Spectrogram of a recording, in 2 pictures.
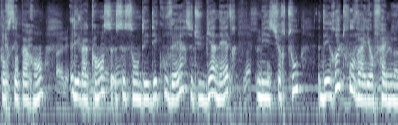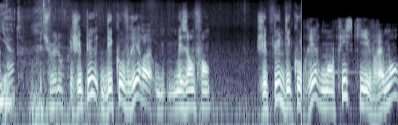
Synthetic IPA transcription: puʁsepaʁɑ̃levakɑ̃sːəsɔ̃d̪ed̪ekuvɛʁt̪d̪ybjɛ̃nɛt̪χmɛsyʁt̪ud̪eʁət̪χuvajɑ̃famij | ʒepyd̪ekuvʁiʁmezɑ̃fɑ̃ | ʒepyd̪ekuvʁiʁmɔ̃fiskʲiɛvʁɛmɑ̃

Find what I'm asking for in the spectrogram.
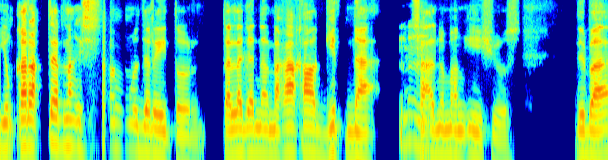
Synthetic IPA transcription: jʊŋkɐɾak̚t̪ɛɾnɐŋɪsaŋmod̪ɛɾɛjt̪oɾt̪ɐlɐɡanɐmɐkaːkɐɡɪt̪̚naʔ | sɐɐnʊmaŋʔiːʃʊs | d̪ɪba

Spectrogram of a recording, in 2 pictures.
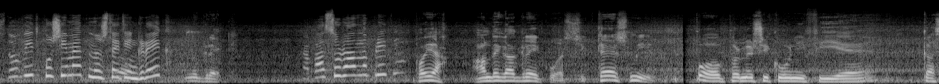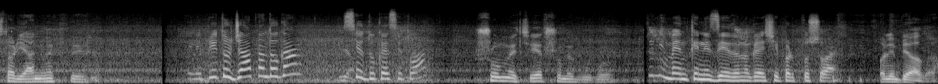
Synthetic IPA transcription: d͡ʒd̪ɔvit̪puʃimɛt̪nəʃt̪ɛt̪inɡɾɛknəɡɾɛk | kapasuɾaðnəpɾit̪ipɔja | and̪ɛɡaɡɾɛkua̰ʃsḭt̪ɛʃmipɔpəɾmɛʃikunifiɛ | kast̪ɔɾjanɛmɛkθy | kɛnipɾit̪uɾd͡ʑat̪nəd̪ɔɡansid̪ukɛsit̪uat̪ | ʃumːɛt͡ɕɛtʃumːɛbukuɾ | siliɱvɛnd̪̚kɛnizɛðuɾnəɡɾɛt͡ɕipəɾt̪ə̥puʃuaɾɔlimpija̰ða̰

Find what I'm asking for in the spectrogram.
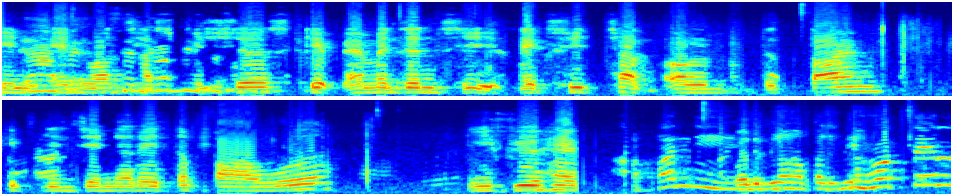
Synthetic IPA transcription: inɛnwãnsaspiʃəskɛpɛməd͡ʒənsiɛksit͡ʃat̪ɔldət̪ajmkip̚did͡ʒɛnəɾet̪əpawə | ifjuɦɛ | padəbilaŋapadubiɦot̪ɛl

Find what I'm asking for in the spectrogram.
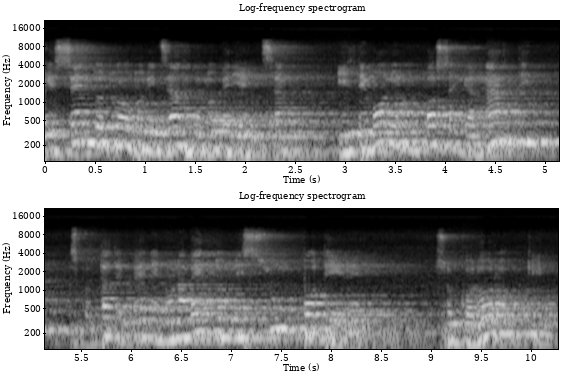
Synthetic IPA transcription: sːɛnd̪ot̪uawt̪oɾid̪zːaːt̪okolːobed̪jɛnt̪sa | ild̪emɔːnjonompɔsːaiŋɡanːart̪iaskolt̪aːt̪ebɛːnenonavɛnd̪onesːumpot̪ɛːɾḛ | sukːoloːɾok̟ɪ

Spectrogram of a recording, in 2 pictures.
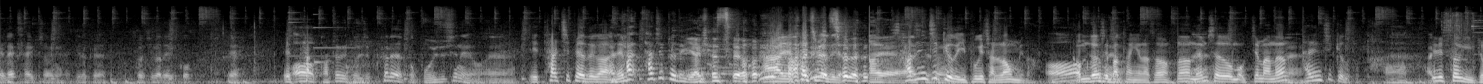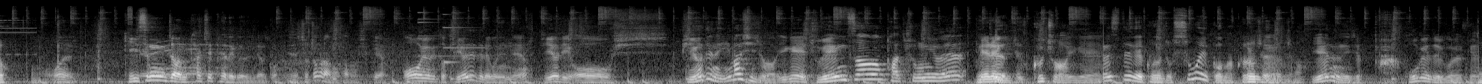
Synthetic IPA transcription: ɾeks͈ʰaik̚t͡ɕ͈ʌŋeiɾʌkʰe̞sʌɭɕʰiɡadeit̚k͈o | je̞ | jeakap̚t͡ɕ͈ʌŋit͈oid͡ʑekʰɯɾe̞t͈opojed͡ʑuɕʰine̞̰jo̰jḛitʰaɭt͡ɕʰipʰe̞dɯɡanetʰaɭt͡ɕʰipʰedɯiaɡies͈ʌjoajetʰaɭt͡ɕʰipʰedɯjesʰad͡ʑint͡ɕʰik͈jodoip͈ʰːuɡet͡ɕaɭːaomɲidakʌmd͡ʑʌŋɕ̬ʰikp͈ːatʰaŋiɾasʰʌnɯnːemsʰedomʌk̚t͡ɕ͈imanɯnsʰad͡ʑint͡ɕʰik͈jodot͡ɕotʰḁiɭs͈ʌɡiːd͡ʑo | onɯɭ | kisʰɯŋd͡ʑʌntʰaɭt͡ɕʰipʰedeɡʌdɯɲok͈o̰id͡ʑet͡ɕʌt͡ɕ͈oɡɯɾamokaboɕʰi̥p̚k͈ʰejo̰ʌjʌɡit͈opijʌɾidɯɾeɡoɲinːejopiʌɾiʌɕ | pijʌdenɯnimaɕʰid͡ʑo̰iɡe̞t͡ɕuɦeŋs͈ʌŋpat͡ɕʰuŋiueeɾd͡ʑkɯt͡ɕʰoiɡe̞es͈ʰɯtʰeɡekɯnɯnt͡ɕomsʰumoit̚k͈oma̰k͈ɯɾʌneooienɯnid͡ʑe̞pkoɡedɯɭɡoiɾʌkʰḛ

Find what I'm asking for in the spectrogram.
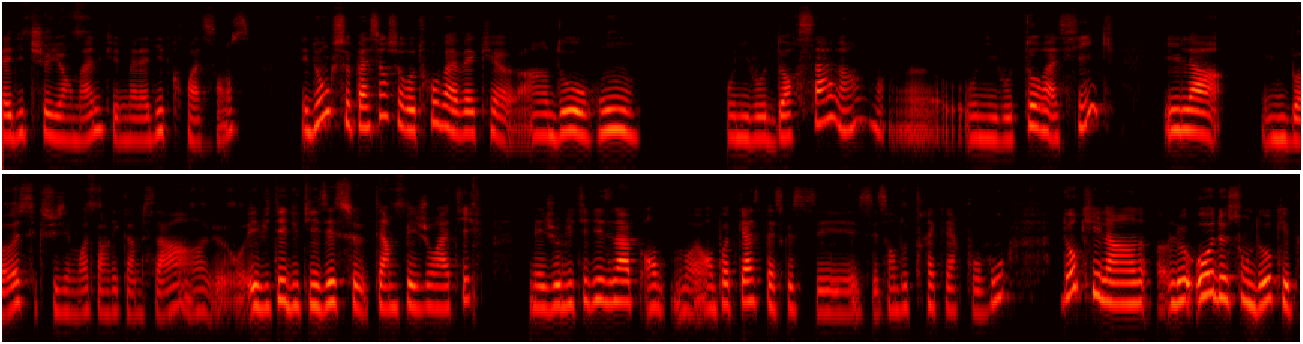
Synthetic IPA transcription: ad̪id̪əʃœjɔʁmankʲɛynmalad̪id̪əkχwasɑ̰̃s | ed̪ɔ̃ksəpasjɑ̃səʁət̪χuvavɛkʰø̰ɛ̃d̪oʁɔ̃ | onivod̪ɔʁsalɛ̃ø̰onivot̪ɔʁasik | ila | ynbɔsɛkskʲyzemwad̪əpaʁlekɔmsaɛ̰̃evit̪ed̪yt̪ilizesət̪ɛʁmpeʒɔʁat̪ʰif | mɛʒəlyt̪ilizlaɑ̰̃ɑ̃pɔd̪̚kast̪̚paʁsə̥kəsɛsɛsɑ̃d̪ut̪ːχɛklɛʁpuʁvu | d̪ɔ̃kʰilaɛ̃ləʔod̪əsɔ̃d̪okʲɛp

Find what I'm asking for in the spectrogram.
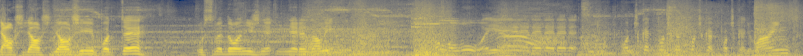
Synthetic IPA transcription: ɟalʃiːɟalʃiːɟalʃiːpɔc̚ːɛ | uʃsmɛd̪ɔɲid͡ʒɲɛɲɛɾɛzali | olouɛɛɛɾɛɾɛɾɛɾɛɾɛpɔt͡ʃkac̚pɔt͡ʃkac̚pɔt͡ʃkac̚pɔt͡ʃkacʋajnt̪

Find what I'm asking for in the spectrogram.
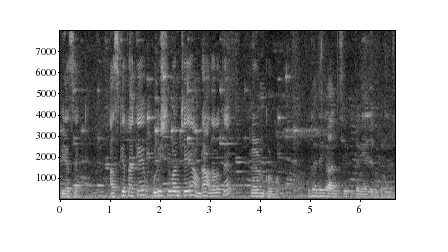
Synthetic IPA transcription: pieseʈ | ad͡ʑket̪akepuliʃːimant͡ɕejeamɾaad̪alot̪e | pɾeɾonkoɾbo | kut̪ʰajt̪ekeant͡ɕʰekut̪anijed͡ʑabekona

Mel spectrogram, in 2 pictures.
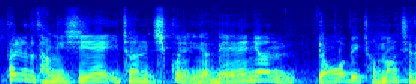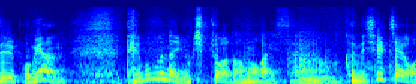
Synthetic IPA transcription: i̥pʰːaɭɲʌndotaŋɕʰieit͡ɕʰʌnɕʰi̥p̚k͈uɲʌniʌne̞ɲʌn | jʌŋʌbik̚t͡ɕʌnmaŋt͡ɕʰidɯɾɯɭpomjʌnte̞bubundajuk̚ɕ͈ʰi̥p̚t͡ɕ͈oɡanʌmʌɡais͈ʌ̰jo̰kɯnde̞ɕʰiɭt͡ɕ͈e̞ɡaʌ

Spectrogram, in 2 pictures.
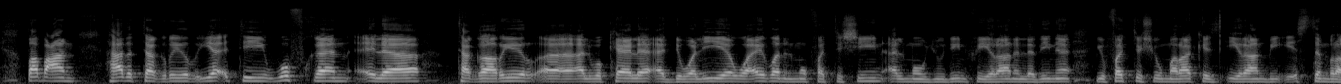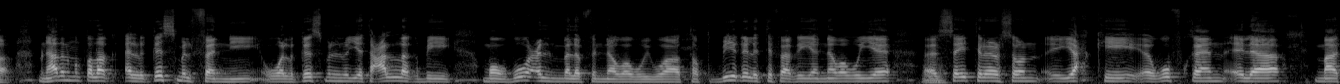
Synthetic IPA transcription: t̪ˤɑbʕɑn | haːðat̪ːaɣɾiːɾjaʔt̪iwɪfqɑnʔɪla | t̪aqaːɾiːɾɪlwɪkʰaːlaʔɪd̪ːʊwalɪjːawɪʔɑjðˤɑnɪlmʊfat̪ːɪʃiːnɪ̰lmowd͡ʒuːd̪iːnfiʔiːɾɑːnalːaðiːnajʊfat̪ːɪʃumɑɾˤɑːkɪzʔiːɾɑːnbiɪst̪ɪmɾɑ̰ːɾˤmɪnhaːðalmʊnt̪ˤɑlɑqɪlqɪsmɪlfanːiwɪlqɪsmɪjɪt̪aʕalːɑqbɪmowðˤuːʕɪlmalafːɪnːawawiwɪt̪ːɑt̪ˤbiːqɪlʔɪt̪ːɪfaːqɪjːanːawawɪjːa | sːejːd̪t̪ɪlaɾsonjaħkʰiwɪfqɑnʔɪla | ma

